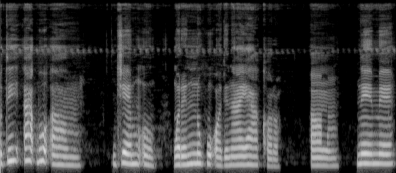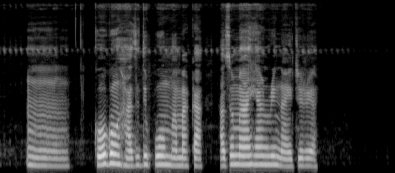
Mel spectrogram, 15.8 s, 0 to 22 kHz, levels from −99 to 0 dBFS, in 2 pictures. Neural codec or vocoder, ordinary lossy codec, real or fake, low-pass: none; none; real; none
